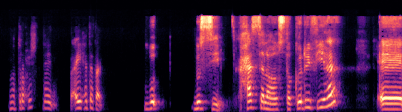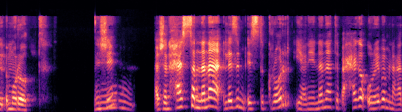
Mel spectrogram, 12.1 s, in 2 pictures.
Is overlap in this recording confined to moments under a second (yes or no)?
yes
